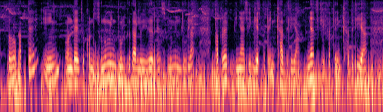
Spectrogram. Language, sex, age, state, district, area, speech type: Santali, female, 30-45, West Bengal, Malda, rural, spontaneous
